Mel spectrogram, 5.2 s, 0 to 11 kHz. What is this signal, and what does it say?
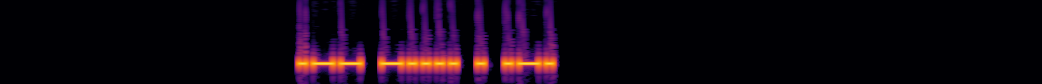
Morse code, heard as a keyed tone, about 36 wpm, 700 Hz. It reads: W6ER
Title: USA Call Signs - 4 Characters - Repeated 2x - 35wpm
